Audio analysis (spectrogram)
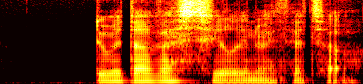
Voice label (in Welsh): "fesul", Welsh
